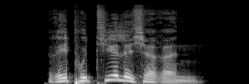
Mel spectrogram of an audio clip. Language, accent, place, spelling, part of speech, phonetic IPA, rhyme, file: German, Germany, Berlin, reputierlicheren, adjective, [ʁepuˈtiːɐ̯lɪçəʁən], -iːɐ̯lɪçəʁən, De-reputierlicheren.ogg
- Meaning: inflection of reputierlich: 1. strong genitive masculine/neuter singular comparative degree 2. weak/mixed genitive/dative all-gender singular comparative degree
